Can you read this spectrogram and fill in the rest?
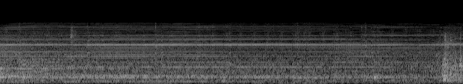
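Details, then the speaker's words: Microwave oven control PCB makes a steady buzz like a high-voltage line or transformer; cause is a defective relay, which is removed. "ऐसी आवाज़ आ रही जैसे कि high voltage line के नीचे कैसी आवाज़ ट्रांसफार्मर हाई वोल्टेज की, वैसी आवाज़ आ रही है। और इसका मसला क्या है, इसका प्रॉब्लम है ये रिले की प्रॉब्लम है।"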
